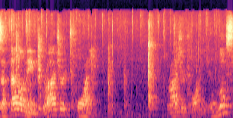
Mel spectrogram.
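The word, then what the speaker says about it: Taney: Supreme Court was a fellow named Roger Tor Roger 20y it looks like it's pronounced it's actually uh but it's actually pronounced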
